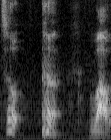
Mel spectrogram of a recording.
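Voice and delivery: voice breaking mid-word. Starting a home decor workshop, the speaker's voice cracking. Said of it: "voice crack".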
